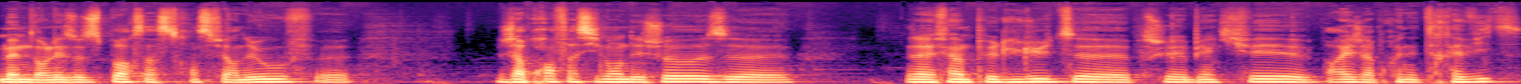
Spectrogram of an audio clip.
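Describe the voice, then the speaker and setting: A man's medium-pitched voice with a slight Alsatian accent, monotone and flat, at a very fast pace over music in the background. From Alsace, France (Mulhouse). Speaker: athlete and physiotherapist, podcast guest. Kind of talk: casual interview conversation. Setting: in-person podcast recording in Dubai.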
